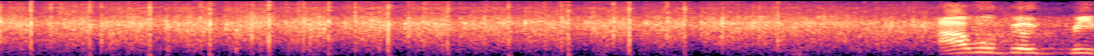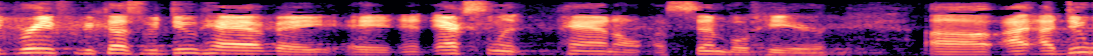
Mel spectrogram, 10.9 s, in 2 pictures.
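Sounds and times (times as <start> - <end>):
crowd applause: 0.0 - 5.8
speech: 4.7 - 10.9.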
